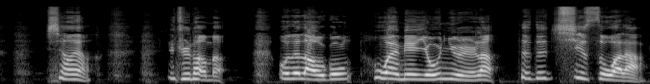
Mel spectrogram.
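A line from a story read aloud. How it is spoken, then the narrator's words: Tearful complaining voice. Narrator (Chinese): 胖香的闺蜜呢向胖香哭诉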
